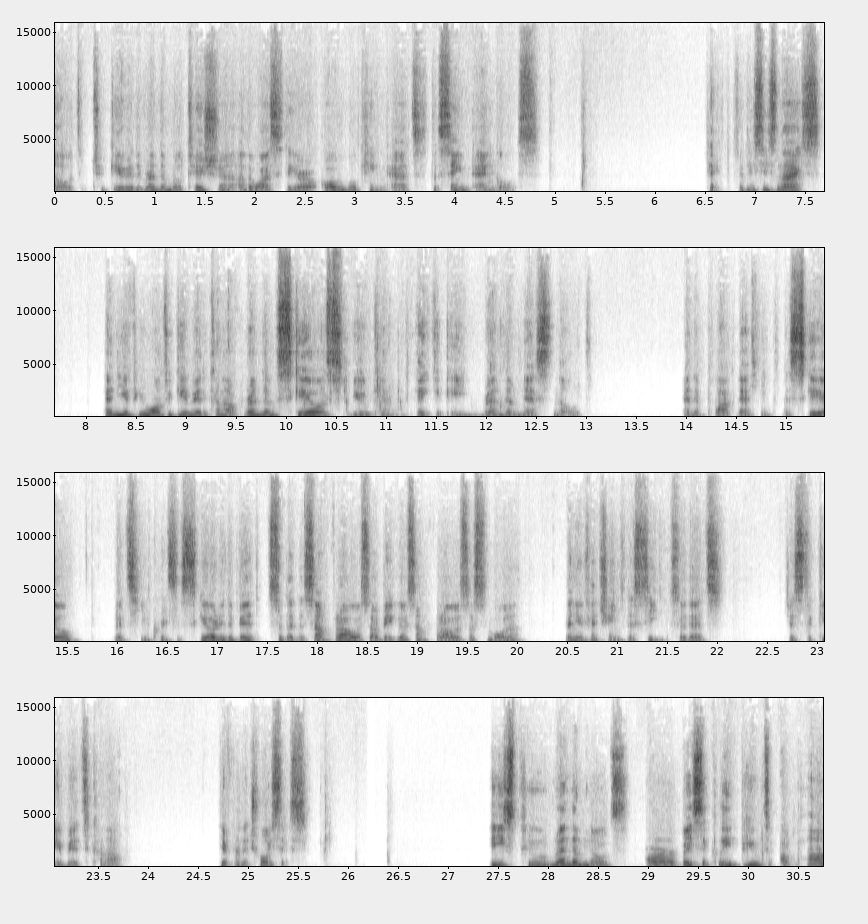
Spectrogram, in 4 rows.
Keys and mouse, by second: 0.5 ctrl+alt+click, 4.7 ctrl+alt+click, 9.3 click, 10.0 ctrl+a, 11.5 s, 13.7-14.7 drag, 15.8-17.6 drag, 20.3-23.7 drag, 26.2 ctrl+alt+shift+q, 27.7 click, 28.3 click, 29.0 click, 29.0 right click, 30.0 ctrl+a.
